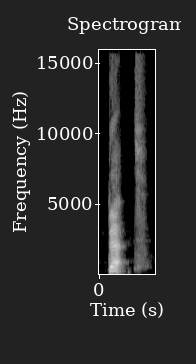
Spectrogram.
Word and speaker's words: debt: And yeah, it's pronounced debt with no B.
